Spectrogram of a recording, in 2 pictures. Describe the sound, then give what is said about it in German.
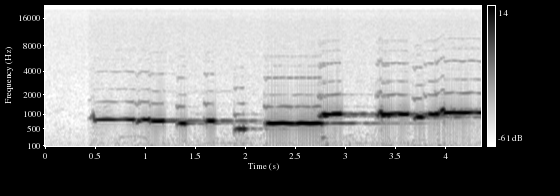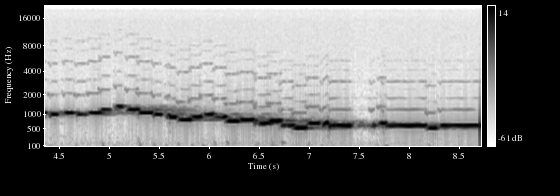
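A piper's pipe plays a lilting whistled melody, clear and fairly loud, moving through held and stepping notes that climb toward the middle and then drift lower near the end. “halt doch, ach halt gleich dein Pfeifblasen an.”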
